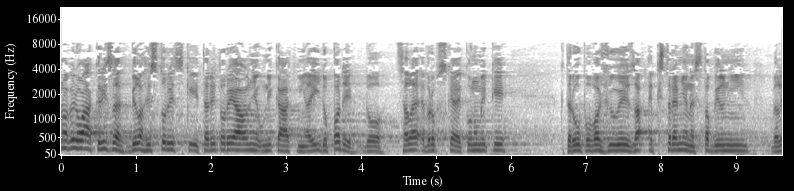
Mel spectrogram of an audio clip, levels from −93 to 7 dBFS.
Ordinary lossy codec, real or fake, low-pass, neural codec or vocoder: MP3, 32 kbps; real; 10.8 kHz; none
